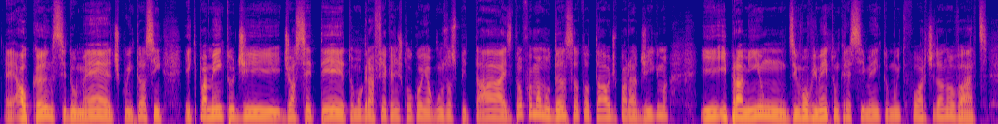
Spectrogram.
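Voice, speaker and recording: A man's voice: fairly high pitch, a little fast, darkish tone, no room sound, clean studio sound. Brazilian man, rambling career stories. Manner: reflective, meandering storytelling with many restarts. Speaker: podcast guest. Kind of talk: casual interview conversation.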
